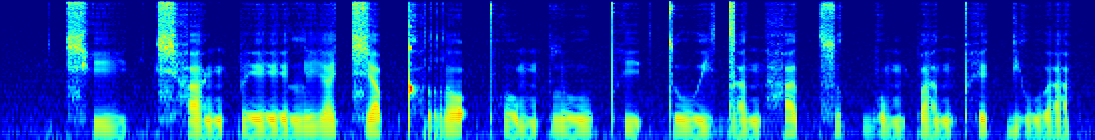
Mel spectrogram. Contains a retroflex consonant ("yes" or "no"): no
